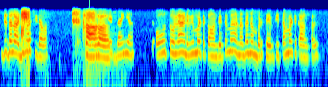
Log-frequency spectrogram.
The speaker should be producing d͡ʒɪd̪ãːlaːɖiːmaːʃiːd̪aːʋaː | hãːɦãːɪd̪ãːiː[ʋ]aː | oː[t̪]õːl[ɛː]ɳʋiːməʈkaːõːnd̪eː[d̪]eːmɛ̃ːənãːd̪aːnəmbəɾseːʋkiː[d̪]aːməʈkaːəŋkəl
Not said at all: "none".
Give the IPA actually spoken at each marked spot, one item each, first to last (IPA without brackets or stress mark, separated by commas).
none, t̪, ɛː, t̪, t̪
